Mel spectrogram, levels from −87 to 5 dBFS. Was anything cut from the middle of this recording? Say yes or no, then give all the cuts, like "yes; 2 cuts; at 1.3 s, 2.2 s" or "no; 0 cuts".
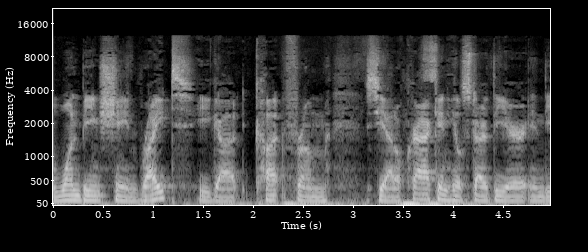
yes; 1 cut; at 3.1 s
